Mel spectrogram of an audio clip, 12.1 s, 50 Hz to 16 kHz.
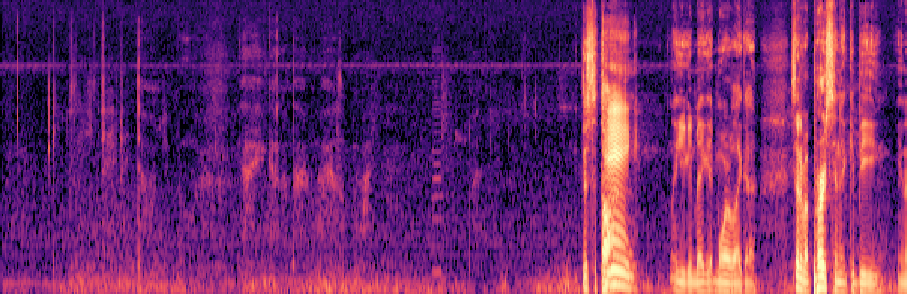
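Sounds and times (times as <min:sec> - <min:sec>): low background hum: 0:00.0 - 0:12.0
faint whispering: 0:00.6 - 0:06.8.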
